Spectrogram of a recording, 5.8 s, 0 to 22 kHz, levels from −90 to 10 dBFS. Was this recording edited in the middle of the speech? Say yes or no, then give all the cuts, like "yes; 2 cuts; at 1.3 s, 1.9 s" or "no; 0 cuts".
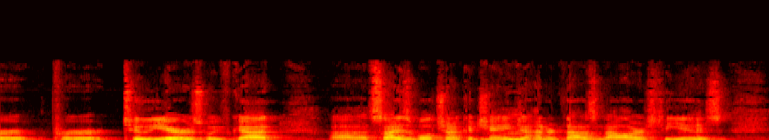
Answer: no; 0 cuts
